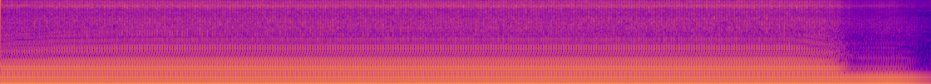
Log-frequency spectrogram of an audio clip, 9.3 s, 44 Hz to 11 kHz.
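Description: Car audio subwoofer system playing a 40 Hz sine test tone at full power: a steady, very loud deep drone measuring about 146 dB on the bass meter. It cuts off at the end.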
